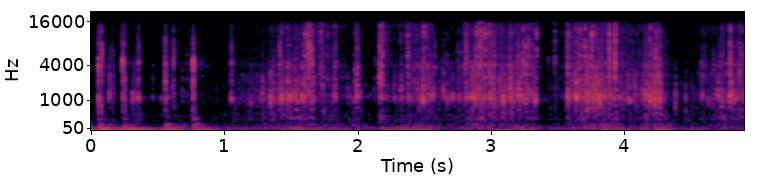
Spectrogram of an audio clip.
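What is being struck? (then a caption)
Plastic computer keyboard. Fingertips of both hands tap fast on a black plastic computer keyboard with hollow keys. A dense stream of short, bright, clattering clicks comes in uneven bursts over a faint low rumble. Each tap dies away almost instantly.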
